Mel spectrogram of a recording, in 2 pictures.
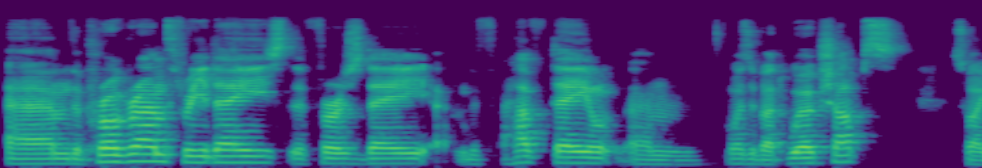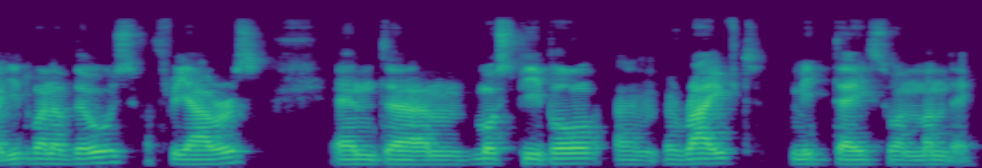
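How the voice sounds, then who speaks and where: Chatty man with a low voice. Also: steady tone, a little slow, fairly bright tone. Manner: chatty, frequent ums and uhs. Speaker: video blogger. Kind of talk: conference recap vlog.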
